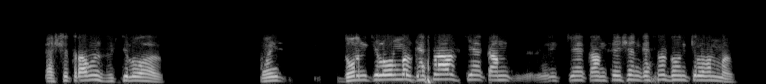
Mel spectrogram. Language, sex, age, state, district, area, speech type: Kashmiri, male, 18-30, Jammu and Kashmir, Shopian, rural, conversation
